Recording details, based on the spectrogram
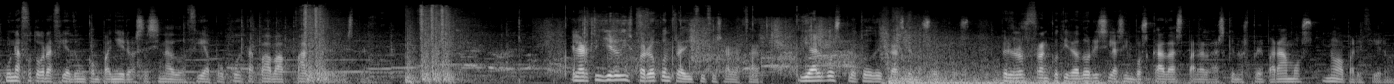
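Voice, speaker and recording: A man's voice: medium pitch, quick pace, vocal fry. Male narrator over prominent music. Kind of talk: scripted dramatic narration of a war story. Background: instrumental music.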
